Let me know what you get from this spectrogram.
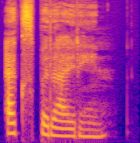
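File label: "expediting", US English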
